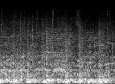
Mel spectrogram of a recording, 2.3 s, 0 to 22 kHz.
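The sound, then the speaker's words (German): A loud, steady wash of crowd noise from a football match, a derby between two clubs from Doha with about 500 spectators, dense voices blending into continuous babble and chanting with no pauses across the whole stretch. “Das war dann so eine Art Derby zwischen zwei Clubs aus Doha. Und da waren dann insgesamt vielleicht doch so 500 Zuschauer.”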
